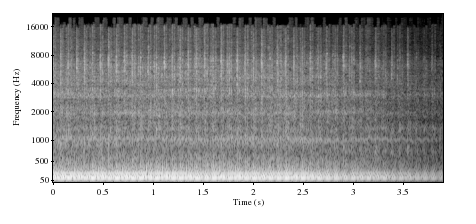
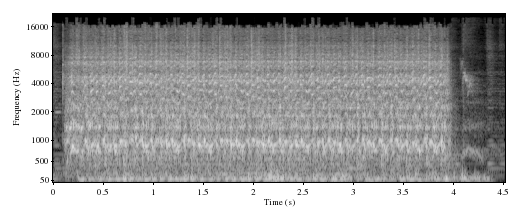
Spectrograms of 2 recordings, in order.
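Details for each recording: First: Honda CB750 barn find, 65,000 miles, sat outside about a decade, first start with syringe-fed fuel: even, steady tick-over with a soft regular beat about three per second, no knocks; smooth like a sewing machine. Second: Honda CB750 with 65,000 miles that sat outside for about a decade and seized, cranked on a battery pack with fuel added by syringe. A steady high whirring crank lasts about four seconds and it never fires on the second attempt.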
